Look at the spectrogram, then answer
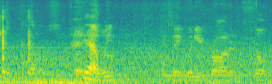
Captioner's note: laughing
